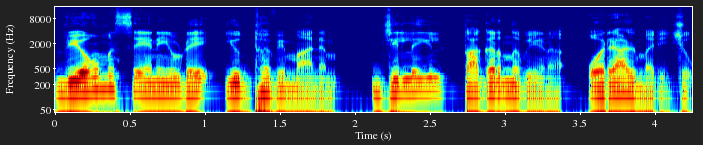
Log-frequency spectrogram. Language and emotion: Malayalam, neutral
